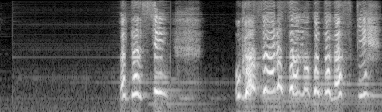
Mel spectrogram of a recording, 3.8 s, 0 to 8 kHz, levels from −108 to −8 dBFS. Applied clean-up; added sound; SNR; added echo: neural separator model SepFormer DNS4.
